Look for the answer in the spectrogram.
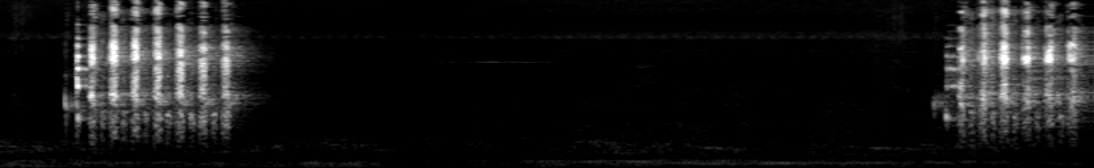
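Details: A cockatiel (Nymphicus hollandicus) mimics a witch's laugh with a harsh, pulsing cackle, a quick run of rasping notes repeated twice.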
